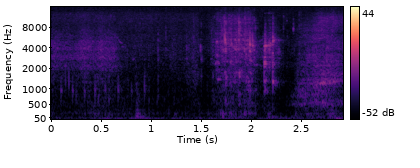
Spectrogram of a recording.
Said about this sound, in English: This bong's a little less harsh now. That the carbonation's completely... Oh, I think there's still some bubbles in it, but that was pretty awful the first couple hits.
